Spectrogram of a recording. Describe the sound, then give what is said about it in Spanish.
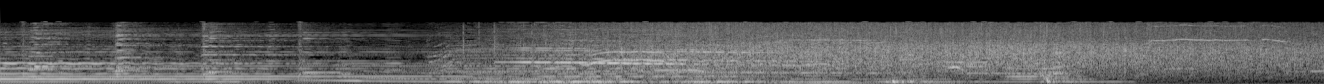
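Live song ends on held, ringing notes, then an audience ovation swells in around the middle and carries on as dense, sustained clapping, briefly overlapping the fading music before continuing alone. “Con esa ovación bien merecida”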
